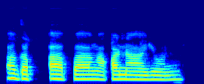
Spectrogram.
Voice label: Ilocano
